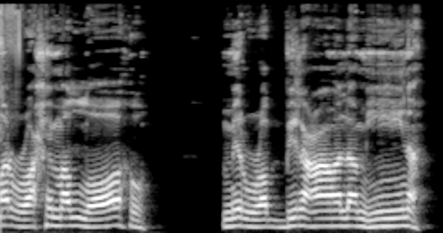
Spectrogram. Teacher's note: اب ادغام تام کی مثال حرف را پر، یہ بھی مکمل ادغام ہوگا اور نون ساکن اور تنوین کی آواز را میں مدغم ہو جائے گی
